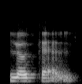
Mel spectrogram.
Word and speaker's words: hôtel: We did the word, I think, uh, l'hôtel, which is the hotel. Oh, yes, Kelly, excellent. H, because H is silent, right? So we don't really hear the consonant sound, we hear the vowel sound, so we still use L apostrophe.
